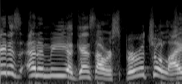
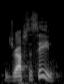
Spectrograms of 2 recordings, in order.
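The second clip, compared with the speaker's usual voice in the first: normal talking voice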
